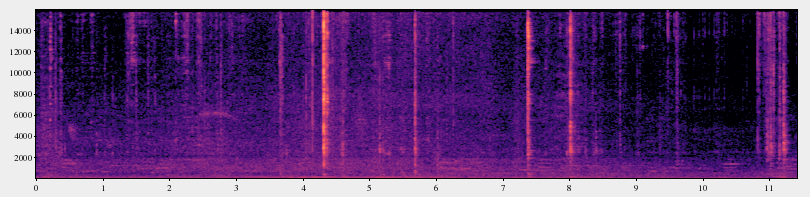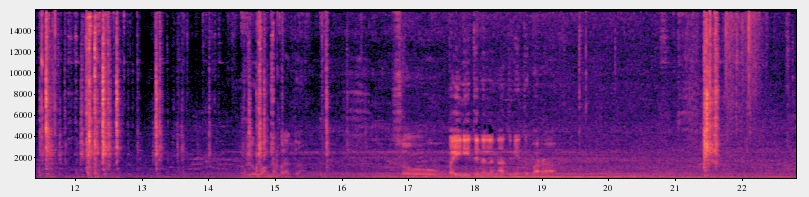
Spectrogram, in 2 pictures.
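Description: Metal parts click and clank as hands handle them.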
